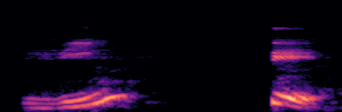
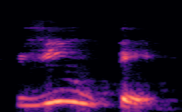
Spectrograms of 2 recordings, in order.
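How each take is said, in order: First: "Vinte" drawn out slowly to show its two syllables; "Vinte" said long and slow, teacher counting syllables; stretched for syllables. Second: Said in the usual way. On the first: Shown as a demonstration. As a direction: stretch out "Vinte" so the children hear each syllable. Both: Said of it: "Duas sílabas".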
